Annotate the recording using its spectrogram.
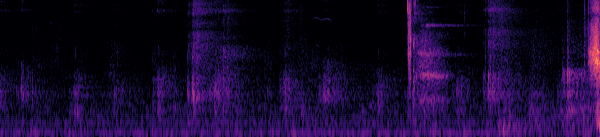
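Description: Table tennis ball clicking off the rubber paddles and the table during a rally: light, sparse ticks, with one sharper, louder hit about four seconds in.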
